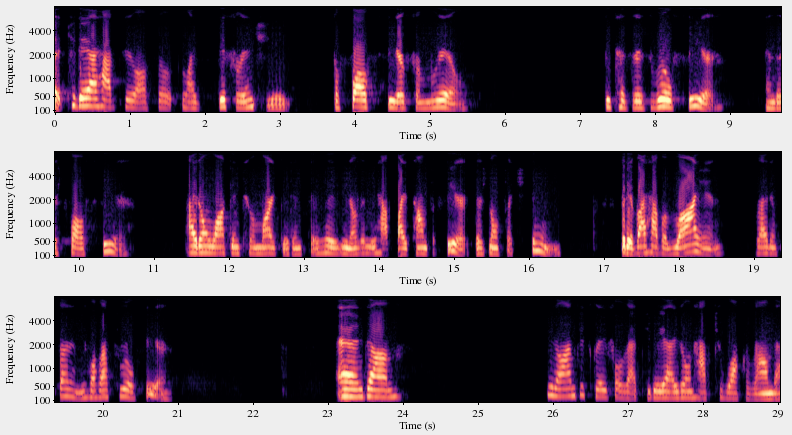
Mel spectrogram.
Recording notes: qualification from the 100 Pounders Phone Meeting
